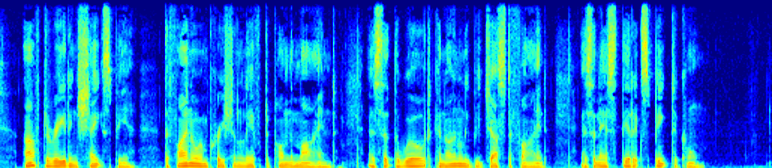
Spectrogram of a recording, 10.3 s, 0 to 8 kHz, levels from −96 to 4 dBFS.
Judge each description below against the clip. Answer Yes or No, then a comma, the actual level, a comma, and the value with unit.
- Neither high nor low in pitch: No, low, 100 Hz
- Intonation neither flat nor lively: Yes, average, 3.4 semitones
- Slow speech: Yes, slow, 130 wpm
